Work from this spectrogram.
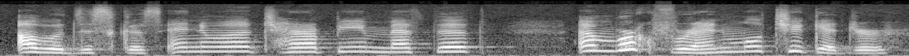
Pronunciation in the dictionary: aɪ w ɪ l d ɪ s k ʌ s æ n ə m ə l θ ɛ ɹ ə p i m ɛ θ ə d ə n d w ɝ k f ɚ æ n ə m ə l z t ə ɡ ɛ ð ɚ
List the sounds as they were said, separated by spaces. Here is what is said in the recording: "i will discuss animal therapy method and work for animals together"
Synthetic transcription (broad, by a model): aɪ w ɪ l d ɪ s k ʌ s æ n ə m ə l t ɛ ɹ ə p i m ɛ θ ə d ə n w ɝ k f ɚ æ n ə m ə l t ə ɡ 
